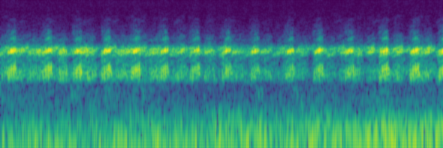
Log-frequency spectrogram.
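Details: Rice-paddy frogs in early summer, before rice planting, croaking in a thick chorus. Rasping pulses repeat roughly two and a half times per second over a quiet low background.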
